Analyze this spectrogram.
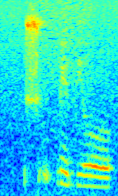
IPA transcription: ʃ ṵ ɓ ẽ pʲ oː

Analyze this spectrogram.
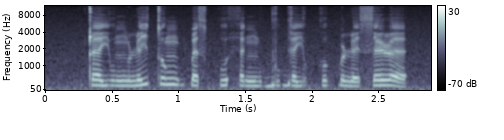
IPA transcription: ʈ ɛ j u ŋʷ ɪ ɳ i t ʊ ŋʷ i k͡p ɛ s kʷ ɪ h ɛ ŋ͡m u ɡ u ɡ ɛ j ʊ k ʊ k͡p ʊ ɳ e s e ɭ ɛ

